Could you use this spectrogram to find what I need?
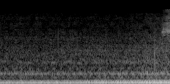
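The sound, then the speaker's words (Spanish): A Mercedes engine in a 750-horsepower carbon-fibre convertible sports car idles with a steady, deep, even rumble that grows slightly louder at the end. “Se trata de un deportivo descapotable construido con sofisticados materiales, entre ellos la fibra de carbono. Está equipado con un motor Mercedes que suena así.”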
